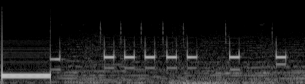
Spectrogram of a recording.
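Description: Keypad tones dial a telephone number: a steady dial tone, then seven short, bright beeps in a quick, uneven sequence with brief pauses between, clear and loud with no voices.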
